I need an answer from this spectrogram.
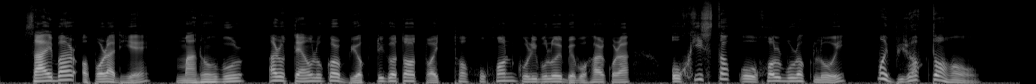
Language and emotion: Assamese, disgusted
